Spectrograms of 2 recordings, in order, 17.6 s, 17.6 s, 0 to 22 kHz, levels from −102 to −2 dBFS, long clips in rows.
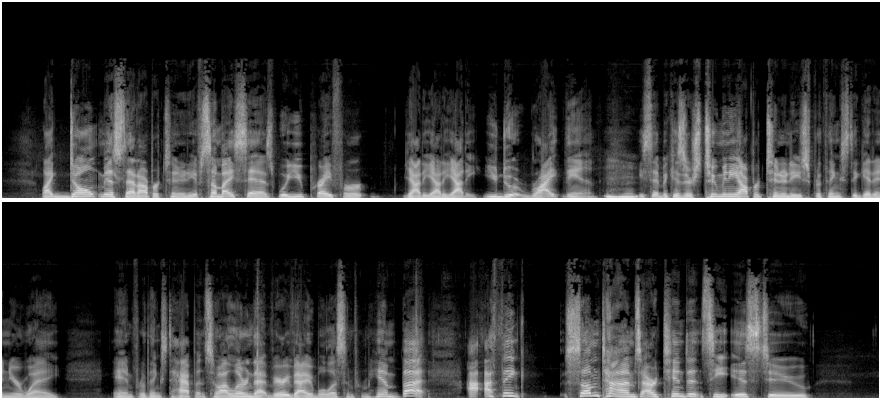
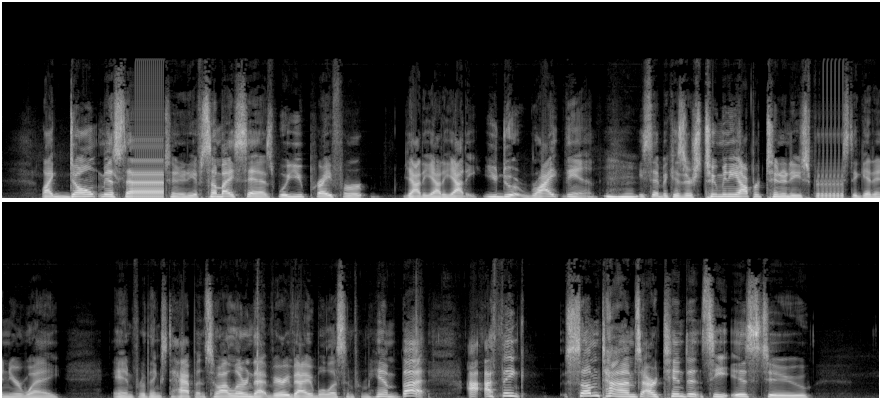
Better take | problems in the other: first | audio freezing; at 1.5 s and at 8 s

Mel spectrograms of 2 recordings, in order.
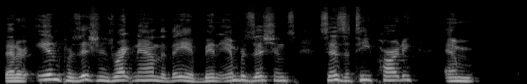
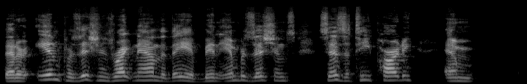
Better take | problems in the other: first | thin; very; fading below 850 Hz

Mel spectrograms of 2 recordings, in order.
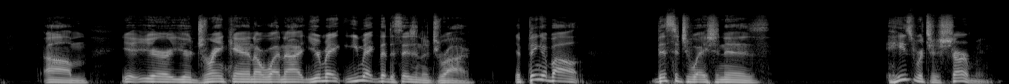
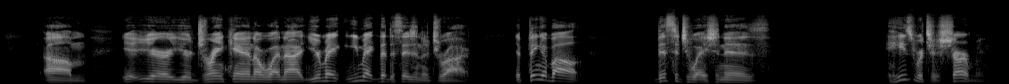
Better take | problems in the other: first | thin; very; fading below 950 Hz

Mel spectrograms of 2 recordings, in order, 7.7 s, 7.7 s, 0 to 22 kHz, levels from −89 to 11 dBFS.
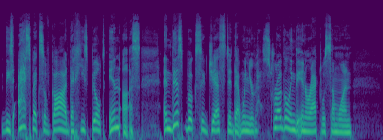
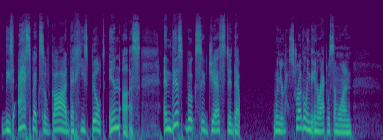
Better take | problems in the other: first | audio freezing; at 5 s for 0.5 s

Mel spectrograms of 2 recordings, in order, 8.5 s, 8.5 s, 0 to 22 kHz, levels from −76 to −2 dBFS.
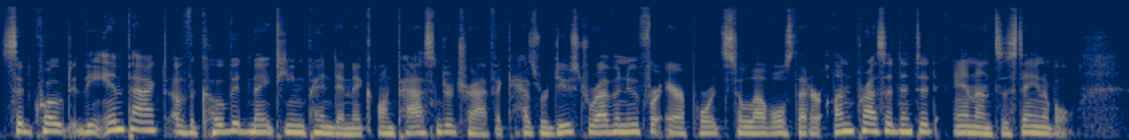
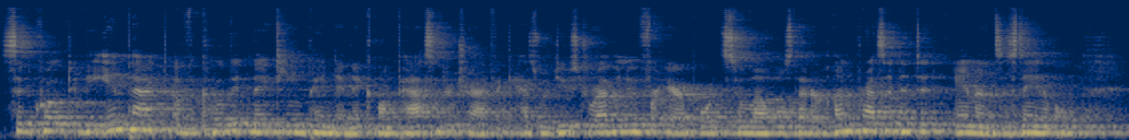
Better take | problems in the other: first | room echo; noticeable; dies away in 1.5 s

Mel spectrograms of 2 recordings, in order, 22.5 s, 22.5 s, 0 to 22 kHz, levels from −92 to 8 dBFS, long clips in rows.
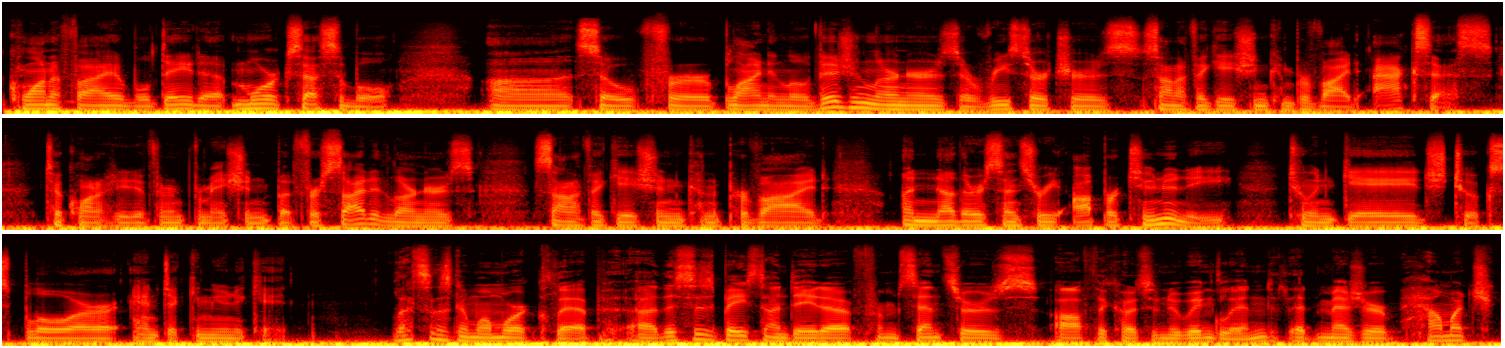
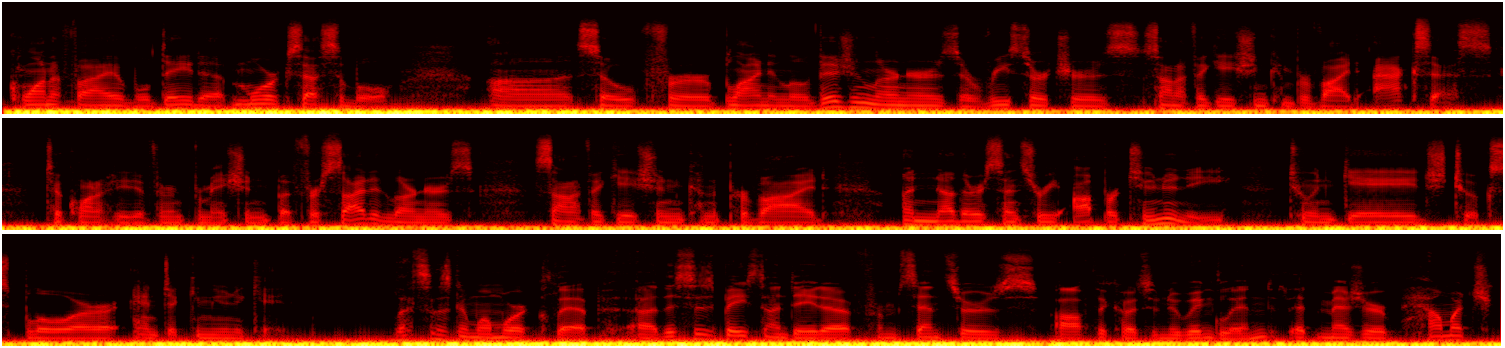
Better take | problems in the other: first | low rumble; loud; throughout; 1 dB below the speech; faint in the first

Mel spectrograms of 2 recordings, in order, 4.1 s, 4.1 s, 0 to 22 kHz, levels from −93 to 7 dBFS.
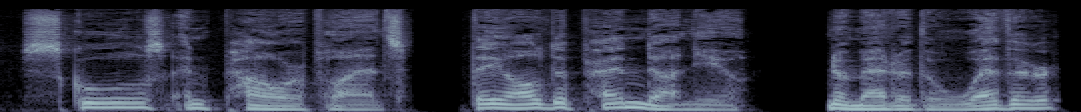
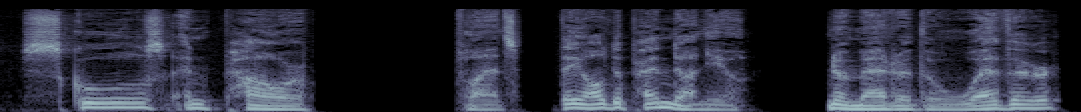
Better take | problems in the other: first | audio freezing; at 1 s for 0.5 s

